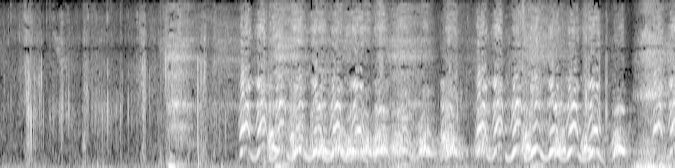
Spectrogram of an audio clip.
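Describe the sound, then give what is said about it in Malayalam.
Dogs bark near a house in the morning, with many quick barks and yips, joined from the middle onward by wavering, whining tones that rise and fall repeatedly. “നാശങ്ങൾ ഈ ചർമ്മൽ മത്തയുടെ വീടിന്റെ നേർക്ക് നോക്കി തന്നെ വേണോ ഇവറ്റകൾക്ക് കുരയ്ക്കാൻ? ഇതുങ്ങൾക്ക് രാവിലെ വേറൊരു പണിയില്ലേ?”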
